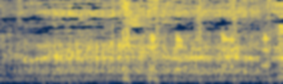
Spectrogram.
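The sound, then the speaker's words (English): A Rottweiler growls and grumbles in low, rumbling bursts while a man gives it a bath, fairly loud, with a steady wash of background noise like running water underneath. “Next one's a guy giving his Rottweiler a bath.”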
